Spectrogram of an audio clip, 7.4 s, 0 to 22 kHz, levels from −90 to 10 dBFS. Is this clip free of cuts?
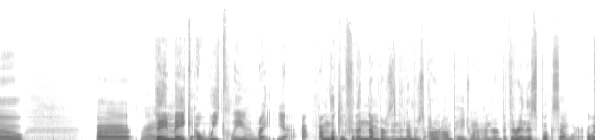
no; 1 cut; at 1.7 s

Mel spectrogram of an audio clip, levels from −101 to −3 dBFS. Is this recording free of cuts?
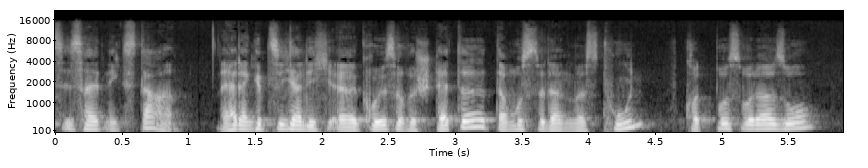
yes; 0 cuts

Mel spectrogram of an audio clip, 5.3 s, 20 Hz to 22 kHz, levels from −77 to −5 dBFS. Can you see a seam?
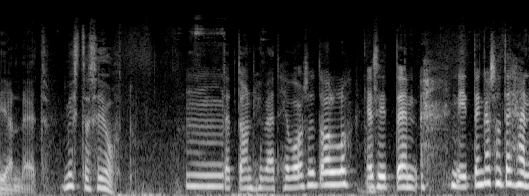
yes; 1 cut; at 2.2 s

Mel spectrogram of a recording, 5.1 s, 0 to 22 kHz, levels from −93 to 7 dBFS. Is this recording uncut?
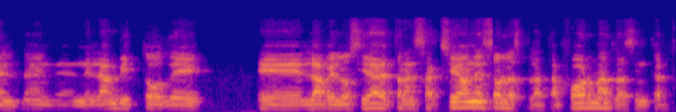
no; 1 cut; at 3.7 s

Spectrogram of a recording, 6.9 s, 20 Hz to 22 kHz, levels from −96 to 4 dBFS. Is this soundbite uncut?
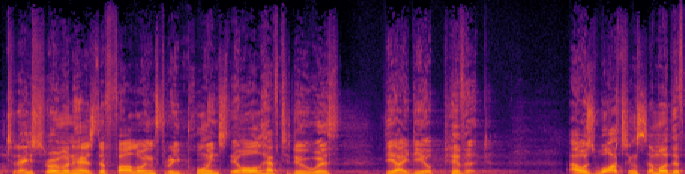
yes; 0 cuts

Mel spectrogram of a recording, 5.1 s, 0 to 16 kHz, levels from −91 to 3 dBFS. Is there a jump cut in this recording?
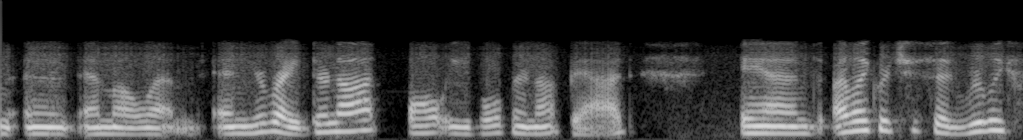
yes; 1 cut; at 4.1 s

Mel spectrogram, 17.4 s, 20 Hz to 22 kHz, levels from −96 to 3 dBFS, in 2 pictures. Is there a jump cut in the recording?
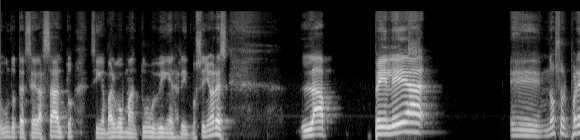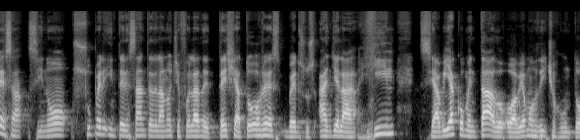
no; 0 cuts

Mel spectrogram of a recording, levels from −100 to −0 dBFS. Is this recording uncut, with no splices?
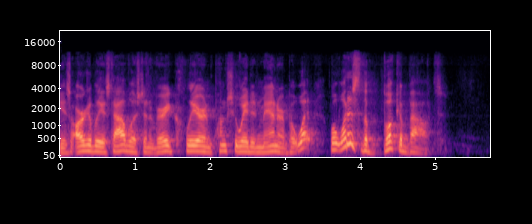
yes; 0 cuts

